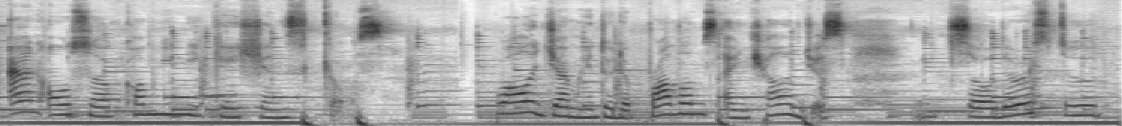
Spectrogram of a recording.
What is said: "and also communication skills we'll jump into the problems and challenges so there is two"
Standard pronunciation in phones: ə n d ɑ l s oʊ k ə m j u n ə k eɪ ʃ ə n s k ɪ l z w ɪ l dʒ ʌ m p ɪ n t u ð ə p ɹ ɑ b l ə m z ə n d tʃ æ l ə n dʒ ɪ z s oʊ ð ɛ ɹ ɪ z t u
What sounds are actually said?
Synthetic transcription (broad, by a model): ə n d ɑ l s oʊ k ə m j u n ə k eɪ ʃ ə n s k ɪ l s w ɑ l dʒ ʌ m ɪ n t u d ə p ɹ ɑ b l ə m s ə n tʃ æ l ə n dʒ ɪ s s oʊ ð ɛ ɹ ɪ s t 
